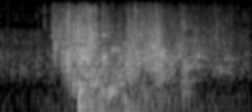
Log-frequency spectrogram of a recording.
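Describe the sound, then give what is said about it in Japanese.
Water sloshing and trickling as someone slowly lowers into hot bath water. A soft, swelling splash rises, lingers, then settles back to quiet, with no voices. “ではまた私の手を取って、そう、ゆっくりと浸かりましょうね。”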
